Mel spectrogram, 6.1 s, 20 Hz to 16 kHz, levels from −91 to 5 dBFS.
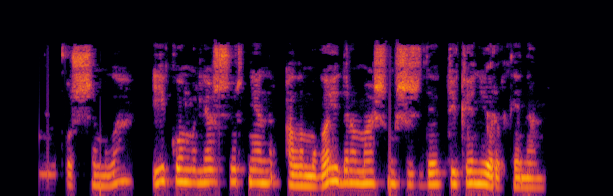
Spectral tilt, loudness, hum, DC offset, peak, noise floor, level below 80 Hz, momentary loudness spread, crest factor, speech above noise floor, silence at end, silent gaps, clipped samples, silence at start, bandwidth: -4.5 dB/octave; -19 LUFS; none; under 0.1%; -2 dBFS; under -90 dBFS; -54 dBFS; 8 LU; 18 dB; over 71 dB; 0.7 s; none; under 0.1%; 0.4 s; 7.8 kHz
